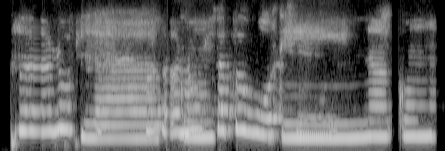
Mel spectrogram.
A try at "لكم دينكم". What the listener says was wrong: Okay, so make sure you don't elongate it where it doesn't need to be elongated. You see this vowel here? This is, do you know how long we recite that for? What's the vowel there? What is that stroke? What's it called? It's called a fatha, yes? And we recite it for 1 second and softly. So lakum, not lakum, it's lakum.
